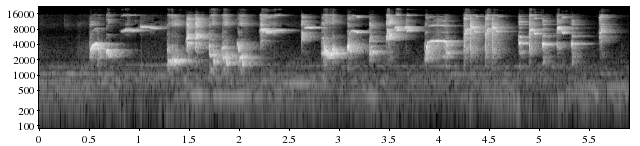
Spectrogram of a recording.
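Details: After half a second of quiet, an orange-headed thrush bursts into rapid rolling song, used to coax other birds to sing, mixing bright whistles, buzzy notes and falling slurs in quick succession.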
